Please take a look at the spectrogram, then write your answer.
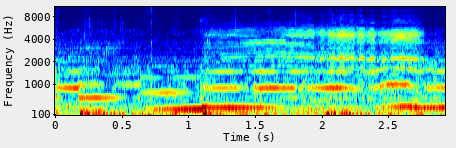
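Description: Sheep bleating in the video game Deiland, a few short wavering calls over a busy layer of game music and ambient sound.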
